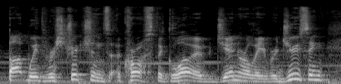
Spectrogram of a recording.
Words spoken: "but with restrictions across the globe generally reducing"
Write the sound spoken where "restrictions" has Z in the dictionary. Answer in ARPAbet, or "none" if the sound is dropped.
Z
